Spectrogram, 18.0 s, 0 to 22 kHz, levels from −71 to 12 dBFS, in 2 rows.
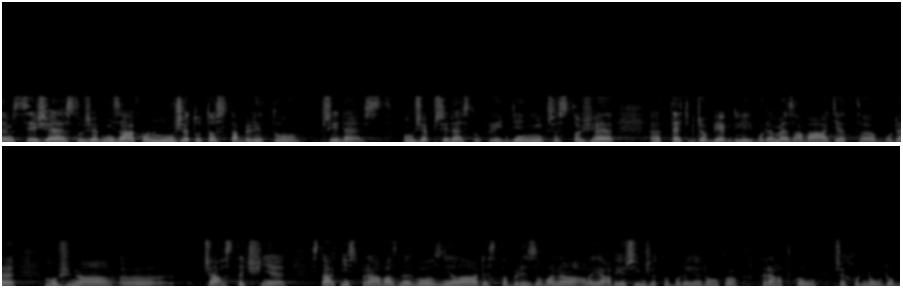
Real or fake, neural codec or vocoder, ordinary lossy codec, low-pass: real; none; MP3, 32 kbps; 7.2 kHz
